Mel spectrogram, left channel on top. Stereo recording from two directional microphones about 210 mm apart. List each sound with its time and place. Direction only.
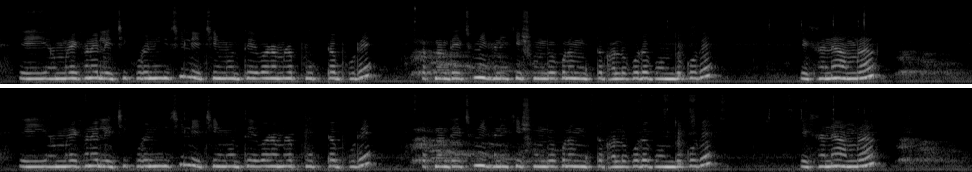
0.2 s a child's voice: 20° left (ahead or behind)
8.1 s a child's voice: 10° left (ahead or behind)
